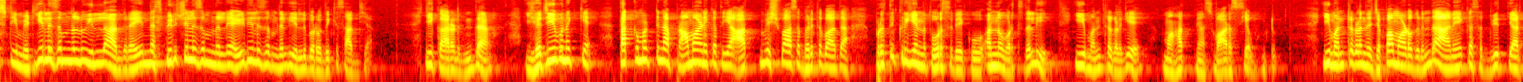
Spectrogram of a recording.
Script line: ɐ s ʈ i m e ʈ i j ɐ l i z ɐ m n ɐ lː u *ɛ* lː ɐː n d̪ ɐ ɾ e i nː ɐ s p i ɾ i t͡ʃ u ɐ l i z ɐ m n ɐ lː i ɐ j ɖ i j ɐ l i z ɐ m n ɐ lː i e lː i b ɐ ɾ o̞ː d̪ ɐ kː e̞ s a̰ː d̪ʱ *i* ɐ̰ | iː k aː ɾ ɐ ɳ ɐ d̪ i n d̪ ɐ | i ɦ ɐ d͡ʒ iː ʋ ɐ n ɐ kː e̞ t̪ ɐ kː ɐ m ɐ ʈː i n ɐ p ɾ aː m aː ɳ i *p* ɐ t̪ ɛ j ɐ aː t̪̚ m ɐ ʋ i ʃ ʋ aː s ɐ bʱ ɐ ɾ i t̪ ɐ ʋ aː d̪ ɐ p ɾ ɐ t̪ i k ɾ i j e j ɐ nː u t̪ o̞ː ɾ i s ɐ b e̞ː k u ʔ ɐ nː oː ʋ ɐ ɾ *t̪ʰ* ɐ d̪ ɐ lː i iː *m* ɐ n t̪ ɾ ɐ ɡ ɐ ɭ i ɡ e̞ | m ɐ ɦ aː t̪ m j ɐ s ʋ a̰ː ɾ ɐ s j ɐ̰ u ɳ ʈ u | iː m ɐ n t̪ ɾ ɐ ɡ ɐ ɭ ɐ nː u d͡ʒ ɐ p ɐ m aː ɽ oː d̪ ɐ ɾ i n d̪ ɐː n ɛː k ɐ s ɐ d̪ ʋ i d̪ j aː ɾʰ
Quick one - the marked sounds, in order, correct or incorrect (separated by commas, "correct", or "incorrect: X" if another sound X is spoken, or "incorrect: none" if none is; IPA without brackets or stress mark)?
incorrect: i, incorrect: j, incorrect: k, correct, correct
